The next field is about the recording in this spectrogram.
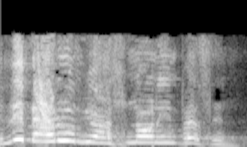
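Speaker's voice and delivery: loud, high mock scolding; annoyed outburst. Spouse throwing a snorer out of the room, annoyed outburst. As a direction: burst out as the fed-up spouse.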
